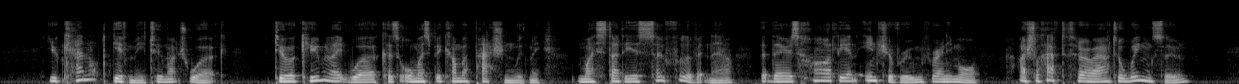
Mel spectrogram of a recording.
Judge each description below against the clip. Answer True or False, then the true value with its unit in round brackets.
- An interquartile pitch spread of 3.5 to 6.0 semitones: True (5.2 semitones)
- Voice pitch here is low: True (130 Hz)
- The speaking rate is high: True (220 wpm)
